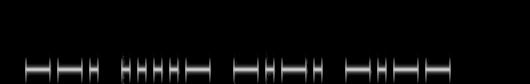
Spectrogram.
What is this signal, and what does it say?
Morse code, heard as a keyed tone, about 15 wpm, 700 Hz. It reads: G4CY
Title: DXCC-100 Call Signs - 4 Characters - Repeated 2x - 15wpm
